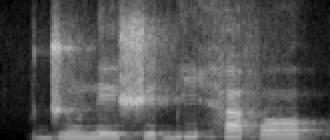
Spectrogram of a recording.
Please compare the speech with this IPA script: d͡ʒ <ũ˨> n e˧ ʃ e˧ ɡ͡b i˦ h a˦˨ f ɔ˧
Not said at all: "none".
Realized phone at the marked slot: ũ˨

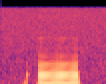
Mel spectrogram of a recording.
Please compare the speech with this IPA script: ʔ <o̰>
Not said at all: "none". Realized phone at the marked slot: o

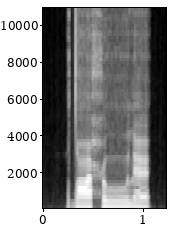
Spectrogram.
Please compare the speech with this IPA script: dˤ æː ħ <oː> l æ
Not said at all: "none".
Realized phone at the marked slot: oː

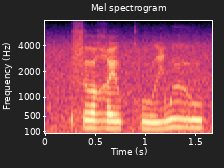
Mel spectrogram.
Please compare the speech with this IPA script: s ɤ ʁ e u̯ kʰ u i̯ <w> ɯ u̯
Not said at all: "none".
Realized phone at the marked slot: w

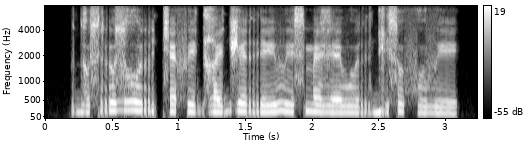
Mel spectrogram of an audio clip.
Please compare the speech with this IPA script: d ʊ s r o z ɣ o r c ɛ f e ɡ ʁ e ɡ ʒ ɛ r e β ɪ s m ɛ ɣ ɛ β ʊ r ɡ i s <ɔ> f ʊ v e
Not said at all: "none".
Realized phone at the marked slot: ʊ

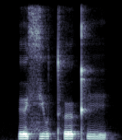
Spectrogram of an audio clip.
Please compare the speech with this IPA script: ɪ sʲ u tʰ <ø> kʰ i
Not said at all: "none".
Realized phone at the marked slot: ø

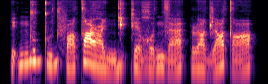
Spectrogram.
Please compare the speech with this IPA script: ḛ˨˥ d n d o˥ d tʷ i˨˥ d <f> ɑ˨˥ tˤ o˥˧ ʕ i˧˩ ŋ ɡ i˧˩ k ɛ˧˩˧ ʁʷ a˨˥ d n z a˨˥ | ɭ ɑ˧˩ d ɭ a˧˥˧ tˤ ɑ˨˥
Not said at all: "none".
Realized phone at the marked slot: f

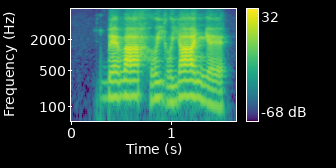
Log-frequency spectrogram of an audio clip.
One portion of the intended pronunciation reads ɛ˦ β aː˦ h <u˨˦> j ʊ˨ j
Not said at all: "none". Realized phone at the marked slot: ʊ˨˦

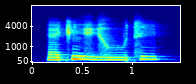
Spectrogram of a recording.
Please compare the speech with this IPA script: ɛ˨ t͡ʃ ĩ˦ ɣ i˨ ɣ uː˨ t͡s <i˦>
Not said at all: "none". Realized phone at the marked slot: i˦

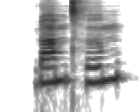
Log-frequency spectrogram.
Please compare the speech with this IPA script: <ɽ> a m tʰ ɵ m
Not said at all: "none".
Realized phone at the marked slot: ɽ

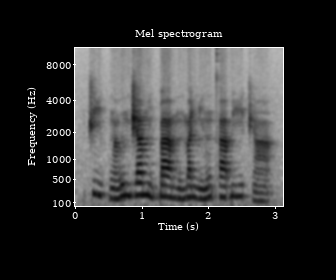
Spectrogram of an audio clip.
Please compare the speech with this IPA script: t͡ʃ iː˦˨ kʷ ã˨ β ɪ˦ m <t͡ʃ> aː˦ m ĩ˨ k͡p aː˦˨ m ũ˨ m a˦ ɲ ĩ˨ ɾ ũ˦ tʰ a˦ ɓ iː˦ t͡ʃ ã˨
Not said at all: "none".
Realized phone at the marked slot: d͡ʒ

